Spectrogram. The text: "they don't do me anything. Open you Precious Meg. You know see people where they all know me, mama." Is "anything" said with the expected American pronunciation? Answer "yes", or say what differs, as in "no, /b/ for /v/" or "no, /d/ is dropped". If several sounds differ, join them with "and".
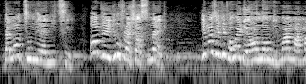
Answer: no, /t/ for /θ/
